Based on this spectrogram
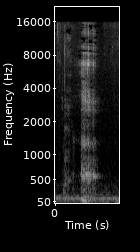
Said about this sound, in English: Sorry. Oh, another burp.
